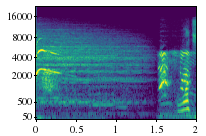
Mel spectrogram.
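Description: A quick rising whistle swoop followed by a ringing, cymbal-like metallic shimmer that fades away and cuts off about a second and a half in: a sound-effect sting marking a scene change.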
